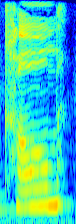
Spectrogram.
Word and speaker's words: comb: in man and map if you have an M followed by a b the B is often silent like in comb thumb or crumb however if you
